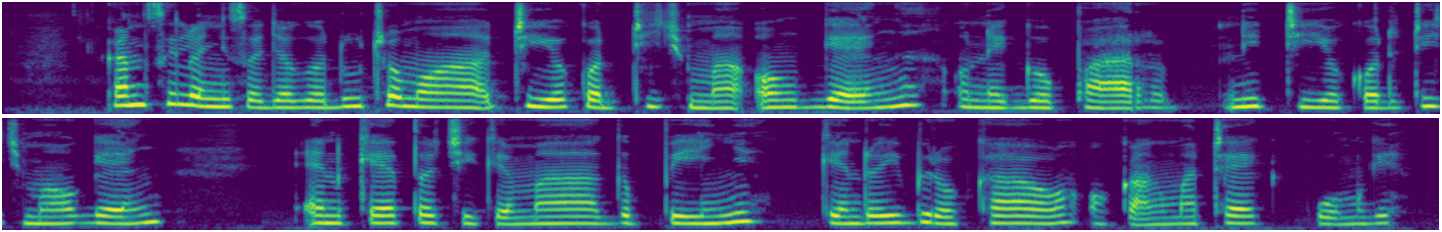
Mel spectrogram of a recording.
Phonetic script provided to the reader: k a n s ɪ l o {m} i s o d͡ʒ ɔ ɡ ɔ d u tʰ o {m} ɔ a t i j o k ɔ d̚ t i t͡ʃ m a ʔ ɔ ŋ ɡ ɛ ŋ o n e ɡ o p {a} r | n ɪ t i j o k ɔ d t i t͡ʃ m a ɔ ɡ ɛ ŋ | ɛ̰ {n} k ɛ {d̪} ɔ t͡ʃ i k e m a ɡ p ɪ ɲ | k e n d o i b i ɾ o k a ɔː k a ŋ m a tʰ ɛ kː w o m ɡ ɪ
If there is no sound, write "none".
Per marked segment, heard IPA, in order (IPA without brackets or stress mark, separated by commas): ɲ, m, a, n, t̪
